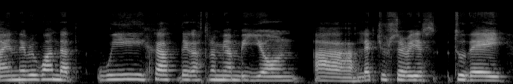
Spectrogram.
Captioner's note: speaking in foreign language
